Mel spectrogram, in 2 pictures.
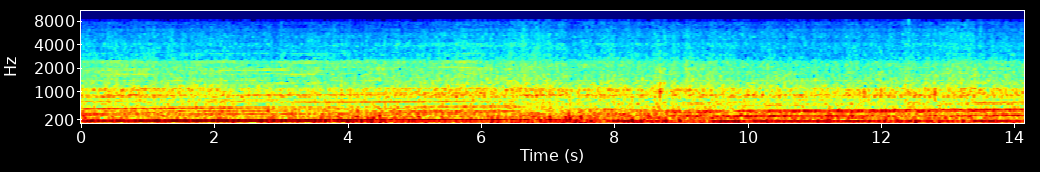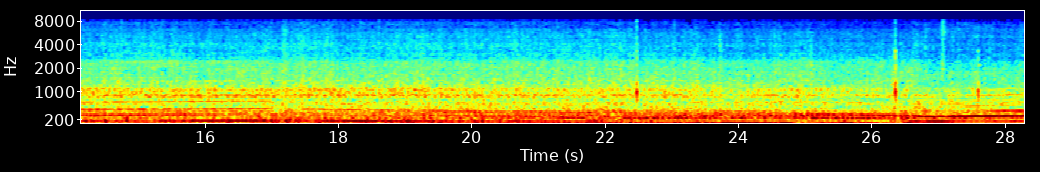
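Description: A 1991 Honda Civic hatchback's four-cylinder engine pulling the car along, heard from inside the cabin over steady road and tyre noise. The engine note drops a few seconds in, wanders up and down, dips near the end and then climbs again as the revs change.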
